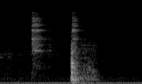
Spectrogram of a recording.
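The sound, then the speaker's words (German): Two quick clinks of dishes knocking together while being washed up, the second louder and fuller with a short ringing tail, with no talking. “Ich kann das Geschirr spülen.”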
